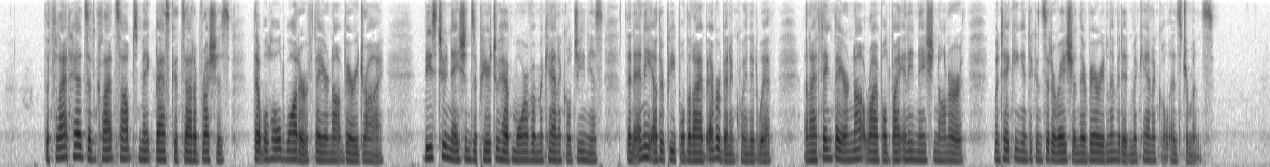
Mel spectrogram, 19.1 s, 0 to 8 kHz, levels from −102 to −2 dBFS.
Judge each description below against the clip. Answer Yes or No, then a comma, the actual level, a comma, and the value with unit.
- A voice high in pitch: No, medium, 145 Hz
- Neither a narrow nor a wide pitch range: No, narrow, 2.2 semitones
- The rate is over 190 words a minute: Yes, average, 200 wpm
